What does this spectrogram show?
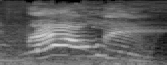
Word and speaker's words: Raleigh: Oh Valley ready wowie it's a rally that's how you say it we are now in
